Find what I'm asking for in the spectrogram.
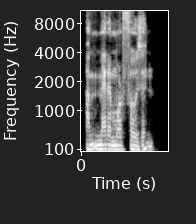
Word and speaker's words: Metamorphosen: But speaking of controversy, we have Richard Strauss, whose piece that you discuss is Metamorphosen. Is that pronounced right? – Metamorphosen.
